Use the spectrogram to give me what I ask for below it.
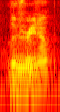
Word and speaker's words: Ferrigno: Lou Ferrigno.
